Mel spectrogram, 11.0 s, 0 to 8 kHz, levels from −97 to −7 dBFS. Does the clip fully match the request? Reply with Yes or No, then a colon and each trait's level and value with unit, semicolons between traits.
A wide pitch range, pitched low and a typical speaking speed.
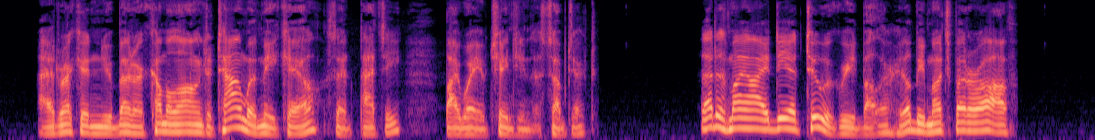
Yes: wide, 6.7 semitones; low, 110 Hz; average, 175 wpm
